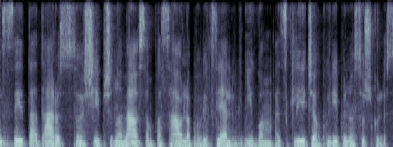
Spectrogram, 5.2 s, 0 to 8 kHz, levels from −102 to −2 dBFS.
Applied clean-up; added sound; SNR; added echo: neural mask model RNNoise.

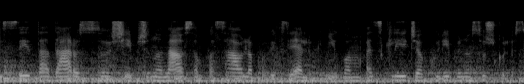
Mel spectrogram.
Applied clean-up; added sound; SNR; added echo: none; Drum; 0 dB; none.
